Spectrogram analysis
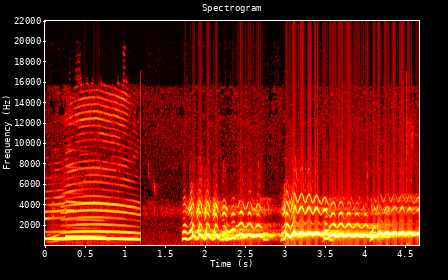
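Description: A loon gives a long, steady, mournful note, then after a brief pause a run of quavering, yodel-like notes that wobble rapidly in pitch.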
